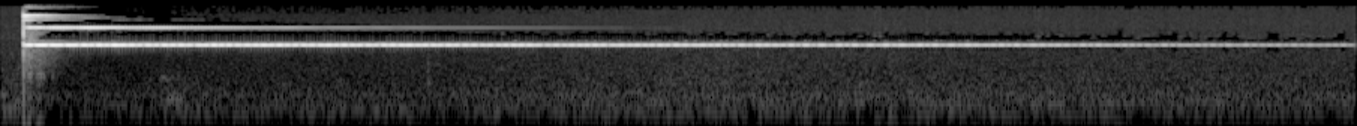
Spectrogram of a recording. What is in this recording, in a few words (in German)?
Meditationszimbel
